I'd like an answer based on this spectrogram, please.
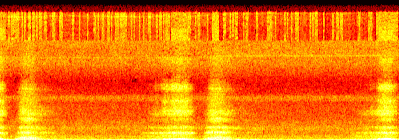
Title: SNORING #snoring #shorts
